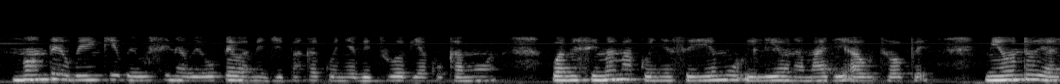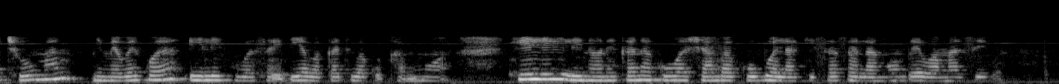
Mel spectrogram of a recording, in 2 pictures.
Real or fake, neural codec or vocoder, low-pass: real; none; 3.6 kHz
